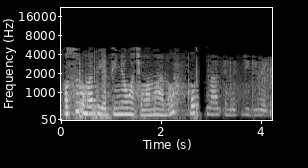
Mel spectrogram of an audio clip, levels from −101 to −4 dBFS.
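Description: Speech runs dull and smeared from start to finish, with a warbling, fizzy edge on sibilants and nothing above 5.2 kHz. The likely cause is heavy AAC compression, AAC-LC at a very low bitrate, which fits about 12 kbps: the encoder drops the top band and leaves holes where quantised frequency lines were discarded. At 2.73 s there is a gap of about 0.19 s. From there to the end the sound is boxier, noticeably quieter and cut off above 3.8 kHz, with a faint new noise floor well below the speech. These are the marks of an input switched to a poorer device, likely a lesser microphone or a headset's call profile taking over mid-recording.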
